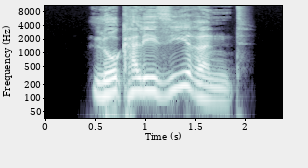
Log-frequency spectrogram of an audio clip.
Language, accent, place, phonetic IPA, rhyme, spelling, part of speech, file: German, Germany, Berlin, [lokaliˈziːʁənt], -iːʁənt, lokalisierend, verb, De-lokalisierend.ogg
- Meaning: present participle of lokalisieren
